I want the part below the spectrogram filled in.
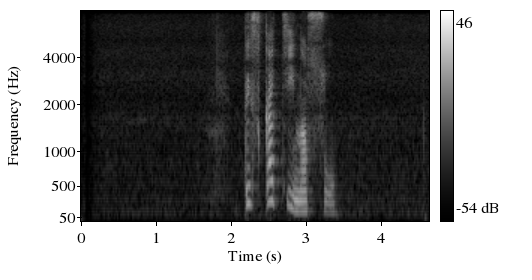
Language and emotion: Russian, angry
